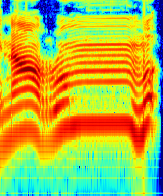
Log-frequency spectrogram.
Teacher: را کو میم کے ساتھ ملائیں گے اور میم پر غنہ کریں گے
